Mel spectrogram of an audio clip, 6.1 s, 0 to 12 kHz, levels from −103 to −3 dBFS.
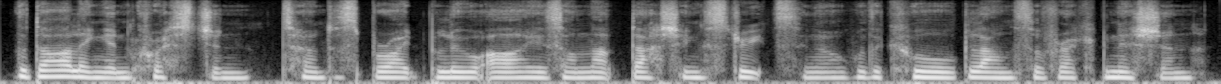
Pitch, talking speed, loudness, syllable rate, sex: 185 Hz, 195 wpm, -18 LUFS, 5.1 syllables/s, female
